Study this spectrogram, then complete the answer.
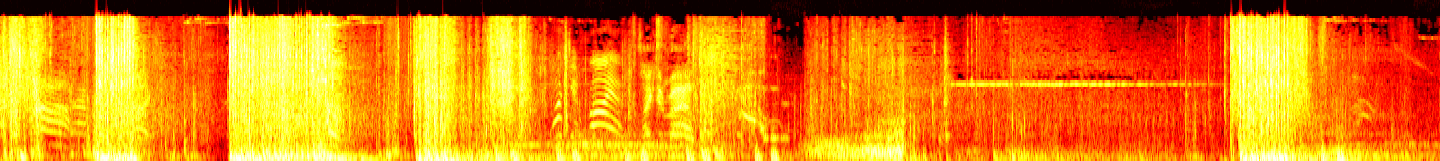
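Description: Automatic gunfire rattles in loud bursts.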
